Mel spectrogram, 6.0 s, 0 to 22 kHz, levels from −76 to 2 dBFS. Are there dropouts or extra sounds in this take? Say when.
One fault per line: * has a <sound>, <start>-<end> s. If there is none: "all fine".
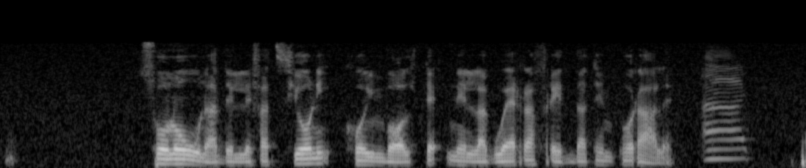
* has a sneeze, 5.2-5.7 s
